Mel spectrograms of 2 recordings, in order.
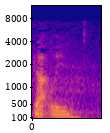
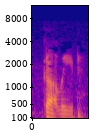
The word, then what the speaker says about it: Gottlieb: It's just like two syllables, like Gottlieb. – Gottlieb.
